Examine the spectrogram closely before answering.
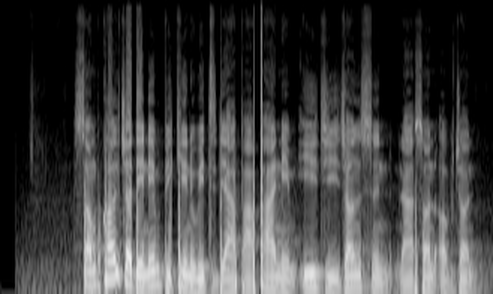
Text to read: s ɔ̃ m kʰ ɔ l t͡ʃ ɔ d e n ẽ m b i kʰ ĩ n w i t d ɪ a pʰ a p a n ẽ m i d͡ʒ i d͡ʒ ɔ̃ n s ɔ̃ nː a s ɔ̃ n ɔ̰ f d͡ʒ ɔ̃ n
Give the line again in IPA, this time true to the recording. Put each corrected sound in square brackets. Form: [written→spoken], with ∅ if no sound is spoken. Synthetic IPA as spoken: s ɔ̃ m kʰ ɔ l t͡ʃ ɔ d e n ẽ m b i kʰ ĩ n w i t d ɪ a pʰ a p a n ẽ m i d͡ʒ i d͡ʒ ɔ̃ n s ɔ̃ nː a s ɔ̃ n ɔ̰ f d͡ʒ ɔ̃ n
